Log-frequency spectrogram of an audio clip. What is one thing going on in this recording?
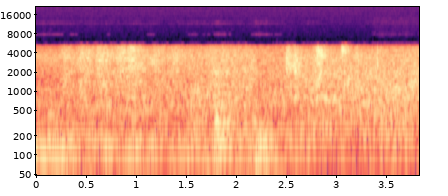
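Elevator doors slide open with a low rumble.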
